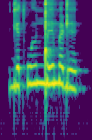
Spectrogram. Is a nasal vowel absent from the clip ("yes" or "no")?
yes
